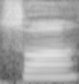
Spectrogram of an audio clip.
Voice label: "sua1", taiwanese Syllables

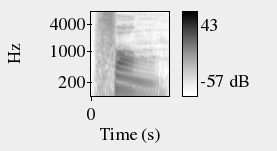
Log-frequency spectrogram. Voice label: "fong3", taiwanese syllable

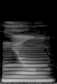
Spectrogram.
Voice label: "ngiung2", taiwanese syllables

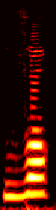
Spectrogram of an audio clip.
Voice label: "vuk1", taiwanese

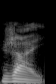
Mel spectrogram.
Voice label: "rhai3", taiwanese

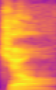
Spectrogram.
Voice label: "zionn3", taiwanese

